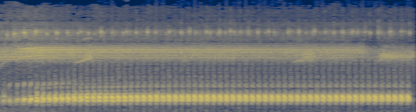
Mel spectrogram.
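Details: A toad's continuous, rapidly pulsed trill, a low, even, rattling buzz that runs without a break, with a faint higher whining tone layered above it.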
